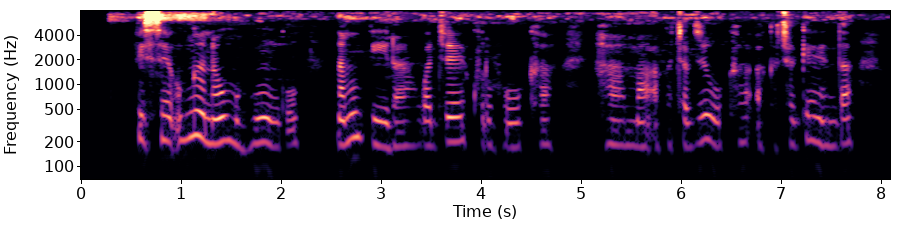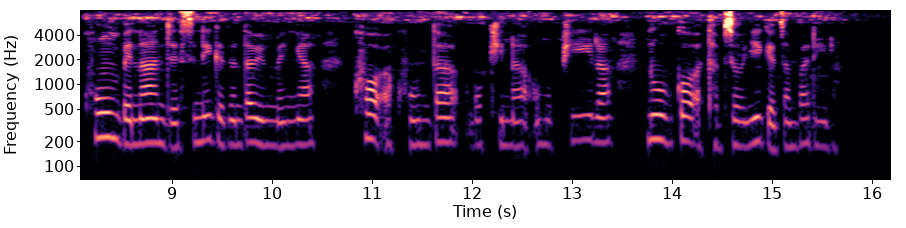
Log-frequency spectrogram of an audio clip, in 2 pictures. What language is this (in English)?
Rundi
